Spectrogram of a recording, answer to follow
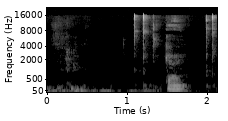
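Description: Computer mouse clicks: two quick clicks just after a second in and one more near the end.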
